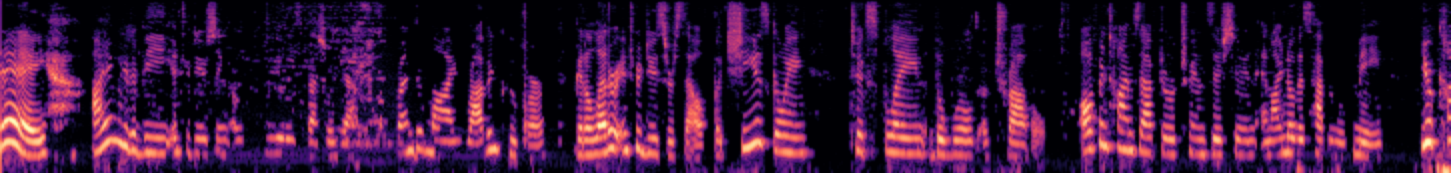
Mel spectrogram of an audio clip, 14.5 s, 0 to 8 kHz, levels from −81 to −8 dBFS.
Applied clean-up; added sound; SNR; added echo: classical method spectral subtraction.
